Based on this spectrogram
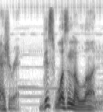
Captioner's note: pause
